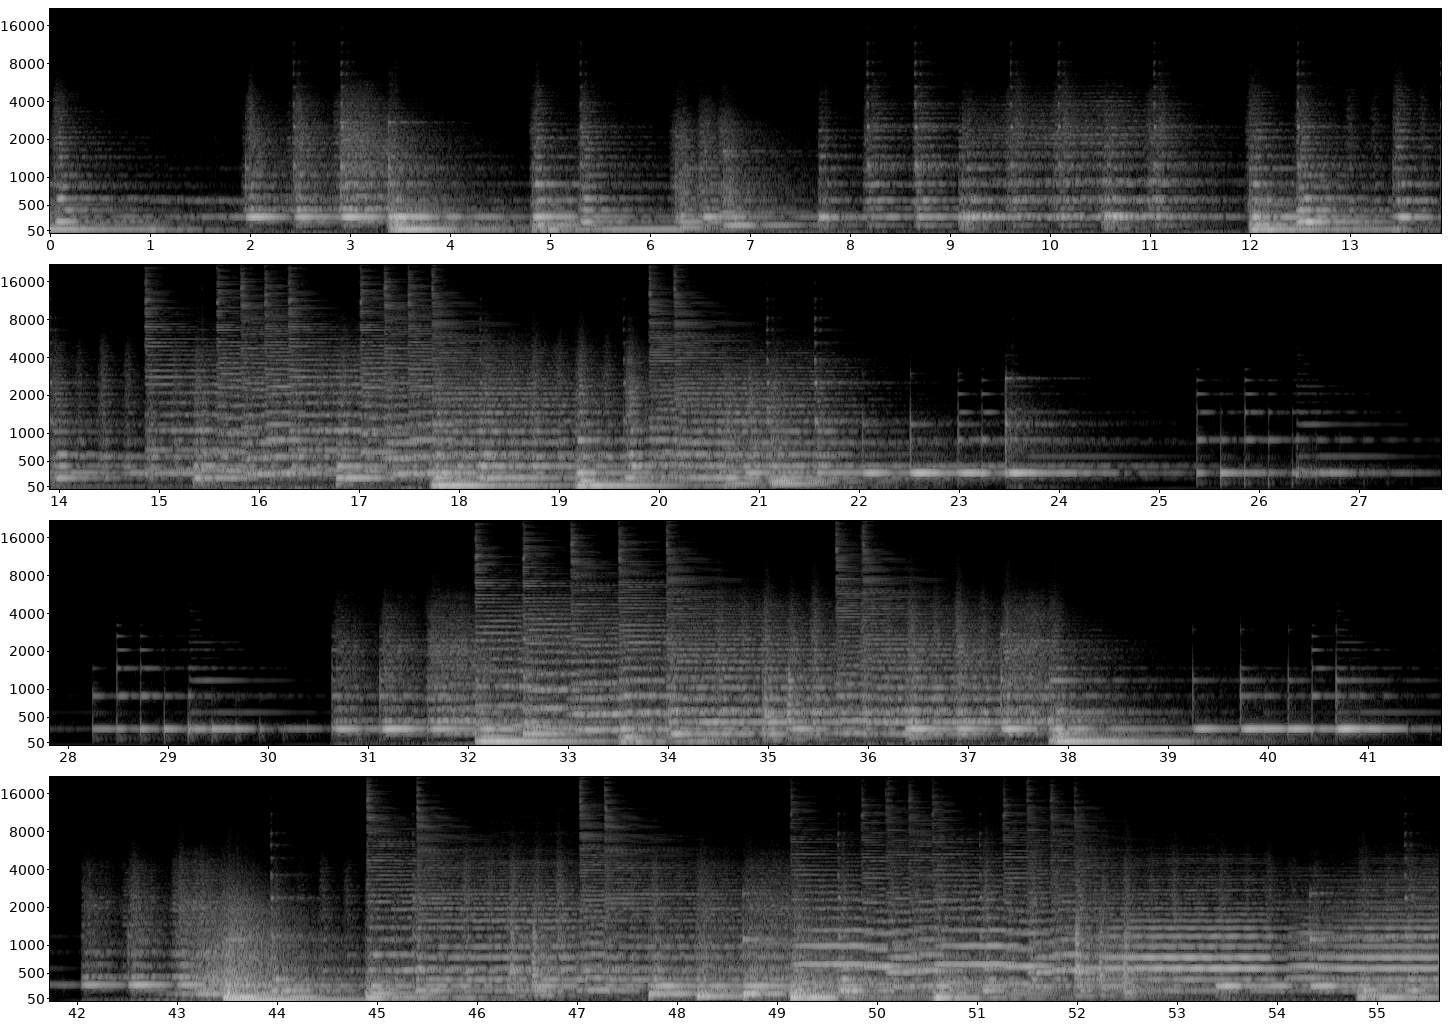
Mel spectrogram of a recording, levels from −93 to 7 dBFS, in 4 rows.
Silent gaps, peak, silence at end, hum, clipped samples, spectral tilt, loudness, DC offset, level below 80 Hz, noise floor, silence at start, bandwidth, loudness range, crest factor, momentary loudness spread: none; -12 dBFS; 0 s; none; under 0.1%; -8 dB/octave; -33 LUFS; under 0.1%; -38 dBFS; -75 dBFS; 0 s; 17 kHz; 9 LU; 20 dB; 17 LU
